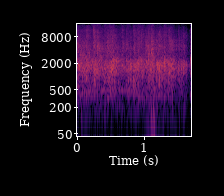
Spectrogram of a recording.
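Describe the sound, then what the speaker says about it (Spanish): A church congregation claps together in worship, a dense, fairly soft wash of applause that holds steady and tapers slightly at the end. "Vamos a regalarle ofrenda de palmas al Dios de la..."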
